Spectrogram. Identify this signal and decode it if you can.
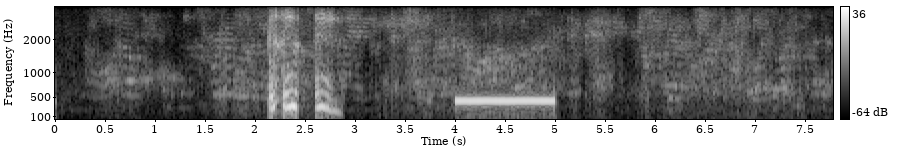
Ringback tone (Europe, 425 Hz), with speech.
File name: out- -2013- - - .70131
